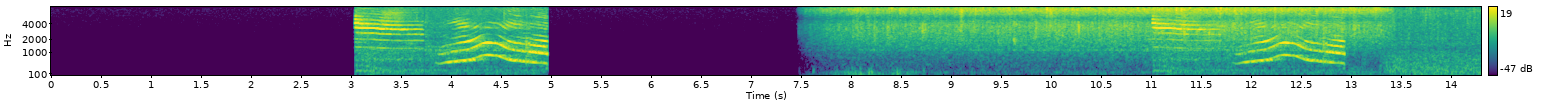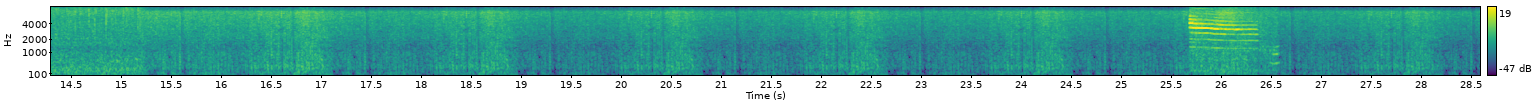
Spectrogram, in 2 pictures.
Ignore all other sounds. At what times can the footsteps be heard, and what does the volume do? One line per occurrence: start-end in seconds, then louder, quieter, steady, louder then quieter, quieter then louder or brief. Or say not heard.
not heard.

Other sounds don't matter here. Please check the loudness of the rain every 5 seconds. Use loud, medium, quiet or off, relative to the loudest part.
off, loud, loud, medium, medium, medium.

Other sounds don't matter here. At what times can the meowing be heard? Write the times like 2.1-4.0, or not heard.
3.0-5.0, 11.0-12.9, 25.6-26.6.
